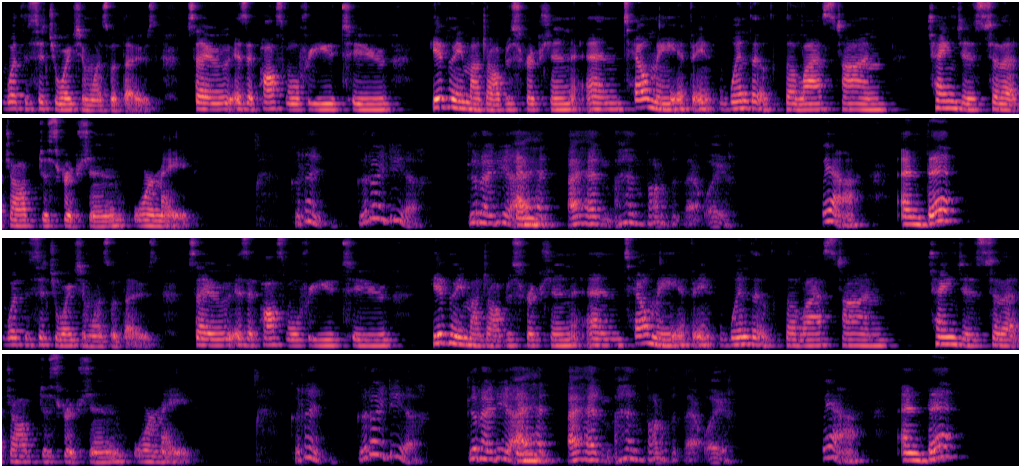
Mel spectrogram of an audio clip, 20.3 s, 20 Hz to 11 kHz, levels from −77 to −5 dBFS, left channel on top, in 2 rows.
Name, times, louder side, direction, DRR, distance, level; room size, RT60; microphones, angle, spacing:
voice 1, 0.0-4.0 4.3-8.8 9.3-12.0 15.3-15.6 18.4-18.7 19.2-19.6, left 3 dB, 90° left, 5 dB, 0.8 m, -30 dB
voice 2, 12.7-13.3 13.7-14.4 14.8-17.5, right 1 dB, 15° right, 1 dB, 0.6 m, -36 dB
6.1 x 2.4 x 2.5 m, 0.31 s
head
